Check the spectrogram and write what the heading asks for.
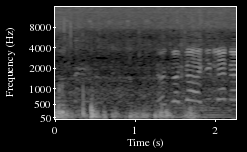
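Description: Indistinct voices calling out across the field, with a few low thuds in the first half-second and a quick run of short, arching calls in the second half.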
